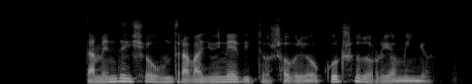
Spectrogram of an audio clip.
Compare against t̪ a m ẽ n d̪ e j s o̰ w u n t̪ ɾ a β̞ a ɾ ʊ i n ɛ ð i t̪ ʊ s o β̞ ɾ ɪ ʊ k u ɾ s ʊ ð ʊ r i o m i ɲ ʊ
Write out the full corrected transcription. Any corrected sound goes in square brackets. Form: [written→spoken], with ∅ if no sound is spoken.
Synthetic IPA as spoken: t̪ a m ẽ n d̪ e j [s→ʃ] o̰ w u n t̪ ɾ a β̞ a [ɾ→ʎ] ʊ i n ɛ ð i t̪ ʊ s o β̞ ɾ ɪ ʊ k u ɾ s ʊ ð ʊ r i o m i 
